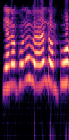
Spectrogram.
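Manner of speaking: loud sulky refusal; angry shout. Acted. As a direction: shout it at mother, fed up. Daughter refuses food angrily.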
